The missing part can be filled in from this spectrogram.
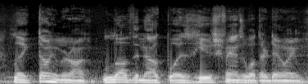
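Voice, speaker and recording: Noticeable background noise runs under the recording. A man talks with a very deep, low pitch. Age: 20s. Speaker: podcast co-host. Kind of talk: casual chat. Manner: energetic.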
